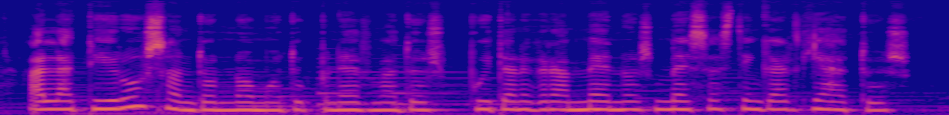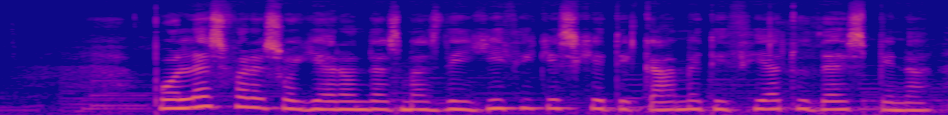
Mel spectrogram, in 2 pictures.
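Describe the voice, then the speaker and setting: A woman narrating a religious book in a calm, measured, reverent reading. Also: mid-range voice. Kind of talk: devotional reading over soft guitar. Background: soft guitar music.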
